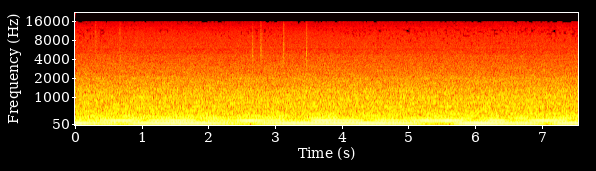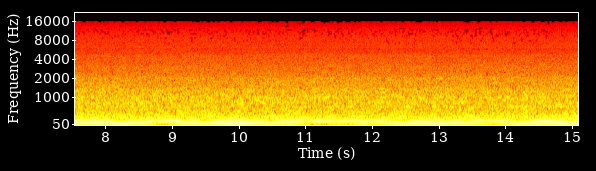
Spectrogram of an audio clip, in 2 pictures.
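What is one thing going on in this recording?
Aircraft engines drone steadily in a low hum.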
